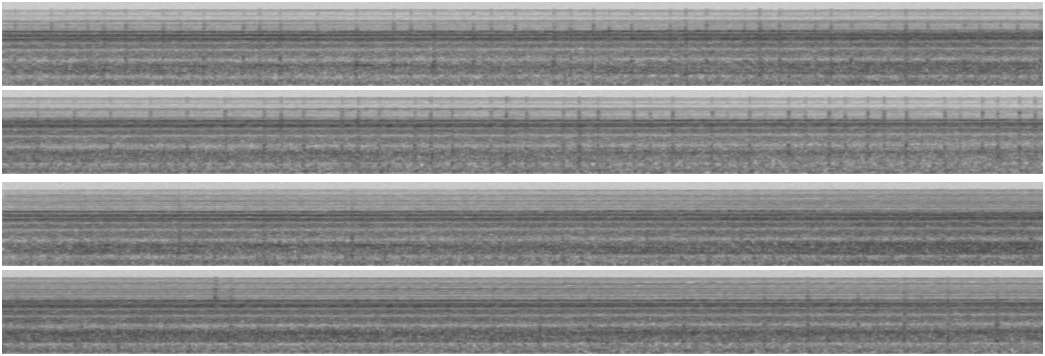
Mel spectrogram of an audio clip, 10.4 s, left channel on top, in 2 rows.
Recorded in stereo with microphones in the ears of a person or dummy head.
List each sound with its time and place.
0.0 s a drone: 5° right (ahead or behind); by 10.4 s 25° right (ahead or behind)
